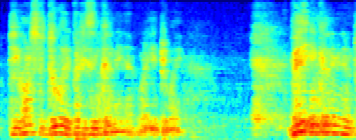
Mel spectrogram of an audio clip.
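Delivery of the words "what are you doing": soft unvoiced whisper; whispered what are you doing; whispered question. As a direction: breathe the question like a confidential rebuke. Narada's question repeated, hushed.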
